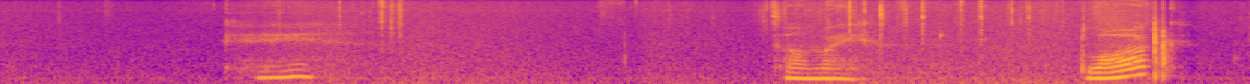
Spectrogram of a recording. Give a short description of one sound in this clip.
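A plastic stamp block clicks and taps as it is handled.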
